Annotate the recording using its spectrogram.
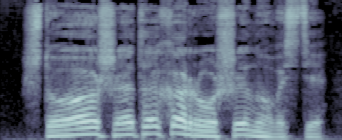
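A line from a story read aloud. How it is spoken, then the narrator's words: Tired, smiling. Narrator (Russian): сказал Эулер и устало улыбнулся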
